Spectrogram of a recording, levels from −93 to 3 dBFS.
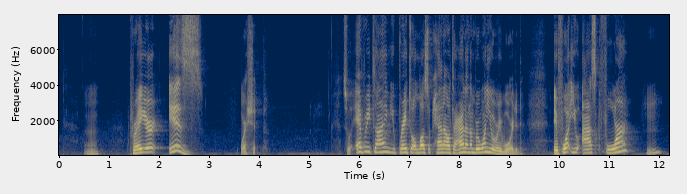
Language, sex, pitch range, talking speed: English, male, 160-220 Hz, 125 wpm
